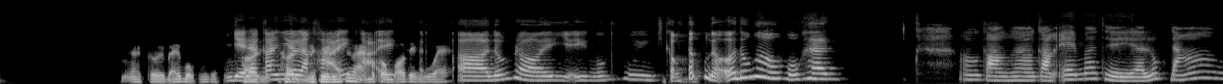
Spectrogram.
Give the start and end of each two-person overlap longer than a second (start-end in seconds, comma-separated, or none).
2.2-4.0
